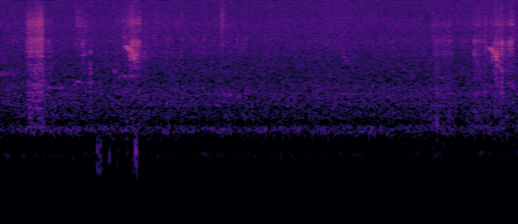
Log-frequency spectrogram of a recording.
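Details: Swarming honey bees being taken into a swarm basket from a tree hum steadily and evenly, overlaid by a few soft high bird chirps and brief bursts of rustling and knocking.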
